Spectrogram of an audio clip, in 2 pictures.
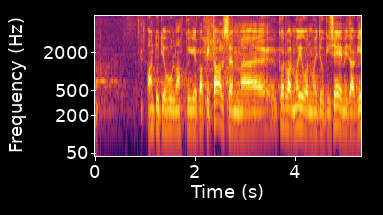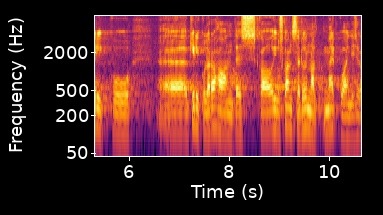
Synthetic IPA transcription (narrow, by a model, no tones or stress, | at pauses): ɑnt̪ud̪̥juɦulnohkɤjɡ̥ekɑpːˑit̪ːˑɑːlse̞m | kɤrvɑlmɤjuonmujd̪̥uɡise̞ːmid̪̥ɑkiɾikːu | kiɾikːuleɾɑɦɑɑnd̪̥e̞skɑɤjɡ̥uskɑnt̪slerɤnːɑlt̪mærkːˑuɑnʲd̪iseɡɑ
